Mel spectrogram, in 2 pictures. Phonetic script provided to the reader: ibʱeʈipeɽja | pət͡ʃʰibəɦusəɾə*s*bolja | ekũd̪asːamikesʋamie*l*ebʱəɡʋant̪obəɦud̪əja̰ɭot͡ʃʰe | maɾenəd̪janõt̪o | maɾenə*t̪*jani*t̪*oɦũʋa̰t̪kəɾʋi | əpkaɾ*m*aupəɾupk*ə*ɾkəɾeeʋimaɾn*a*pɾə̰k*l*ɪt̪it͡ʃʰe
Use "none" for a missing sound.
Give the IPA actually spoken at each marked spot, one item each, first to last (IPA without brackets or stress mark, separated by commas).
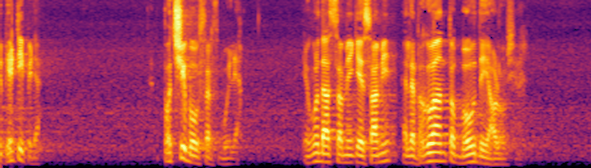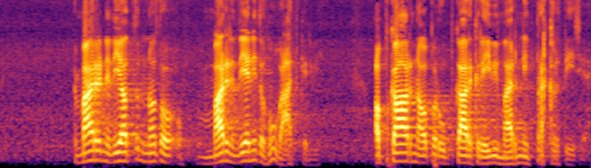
s, l, d̪, t̪, n, a, i, ɾ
